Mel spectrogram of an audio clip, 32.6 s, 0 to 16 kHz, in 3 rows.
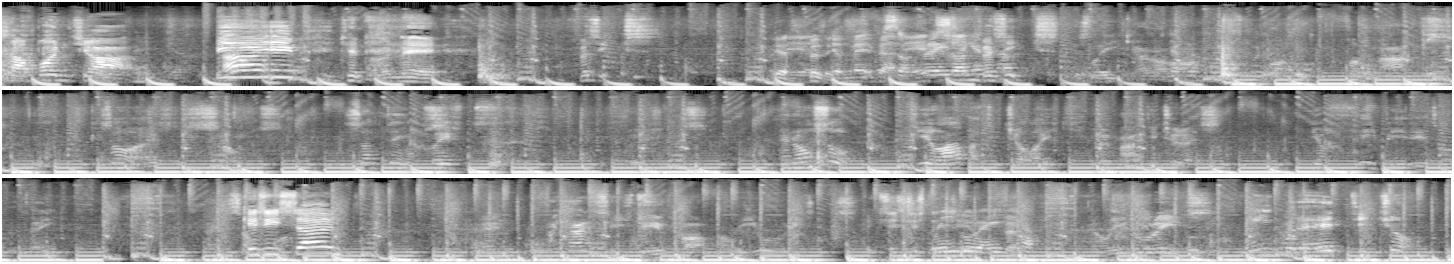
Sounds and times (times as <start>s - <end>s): Speech: 0.0s - 3.3s, 5.8s - 10.9s, 11.6s - 12.9s, 13.5s - 14.6s, 15.6s - 20.0s, 20.7s - 22.2s, 23.4s - 24.3s, 25.3s - 32.4s
Music: 0.0s - 32.6s.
